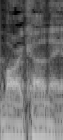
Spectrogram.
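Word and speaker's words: Morricone: excellent composing especially any of mordek own uh moricone i believe is how you pronounce his last name but also there are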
